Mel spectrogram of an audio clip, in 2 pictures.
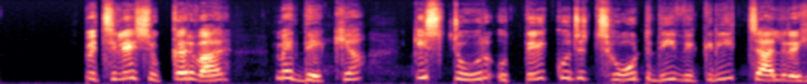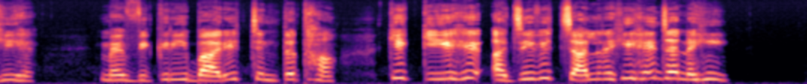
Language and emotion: Punjabi, fearful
